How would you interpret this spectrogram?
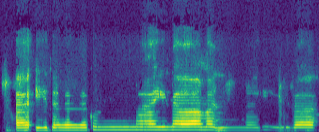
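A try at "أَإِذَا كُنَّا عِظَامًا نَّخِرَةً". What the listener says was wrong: இது ரெண்டு பிழை. இது நஹீரா. அடுத்தது குன்னா. இதெல்லாம் நீட்டுப்படுது இல்ல. இந்த நூனை கட்டா இன்னூட்டணும். இந்த இடத்த நீட்டக்கூடாது. நஹீரா என்று ஓதுதான் பேல. பாவை தான் நீட்டக்கூடாது. ஃபாகி தானே. நீங்க இந்த ஃபாவை நீட்டீங்க.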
